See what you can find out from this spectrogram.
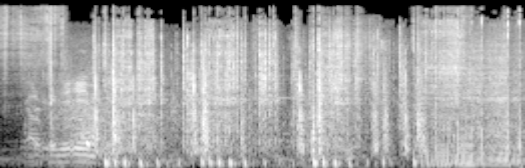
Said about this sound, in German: Der Motor ist ein Original aus einer uralten Vespa.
